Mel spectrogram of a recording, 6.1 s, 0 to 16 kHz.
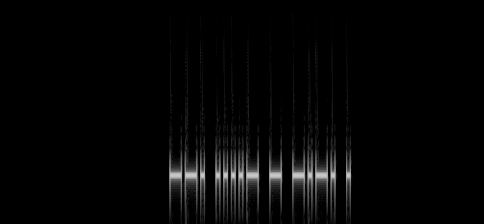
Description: Morse code, heard as a keyed tone, about 25 wpm, 700 Hz. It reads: G4TCE
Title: DXCC-100 Call Signs - 5 Characters - Repeated 3x - 25wpm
